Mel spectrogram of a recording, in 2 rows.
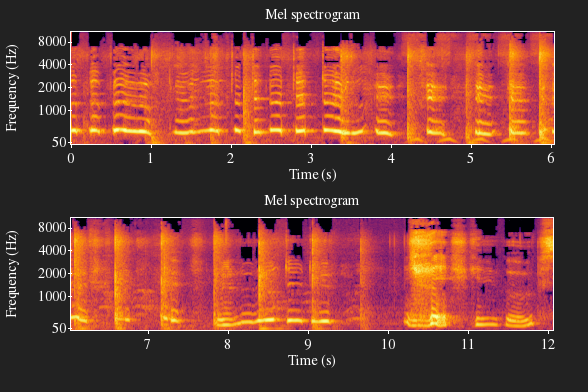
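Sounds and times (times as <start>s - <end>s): person scat-singing: 0.0s - 9.7s
rough burst of voice: 4.2s - 7.5s.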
